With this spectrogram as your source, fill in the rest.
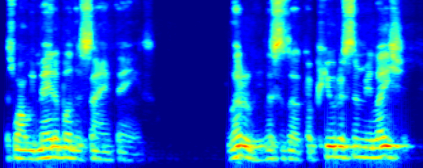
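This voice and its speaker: A man's voice: mid-range voice, fast, warm tone, breathy edge. A man giving an emphatic spiritual lecture to a small group, asking his listeners rhetorical questions.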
